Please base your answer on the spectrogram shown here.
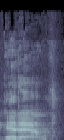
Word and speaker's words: Idan: So it's actually Idan. Idan, okay. So none of the ways I said.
